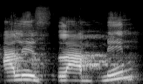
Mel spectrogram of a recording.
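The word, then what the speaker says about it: الم: Jadi pada waktu awal pembukuan Al-Qur'an awal-awal ditulis untuk menulis alif lam mim itu sama tulisannya dengan alam. Tapi Rasulullah mengajarkan alif lam mim, sahabat mengucapkan alif lam mim.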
